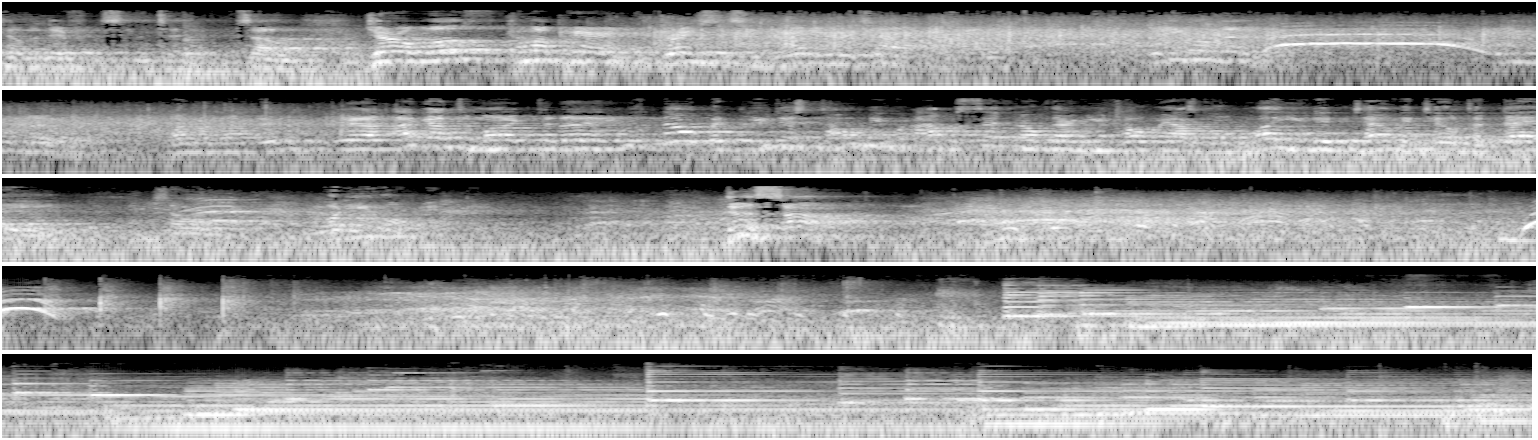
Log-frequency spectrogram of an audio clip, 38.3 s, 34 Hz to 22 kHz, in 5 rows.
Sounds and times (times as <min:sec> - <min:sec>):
Male speech, man speaking: 0:00.0 - 0:05.1, 0:05.7 - 0:06.4, 0:07.4 - 0:17.8, 0:19.0 - 0:19.8.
